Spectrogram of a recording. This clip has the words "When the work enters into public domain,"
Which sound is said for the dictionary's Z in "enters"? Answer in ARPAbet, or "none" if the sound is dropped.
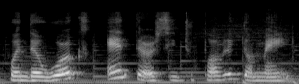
S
